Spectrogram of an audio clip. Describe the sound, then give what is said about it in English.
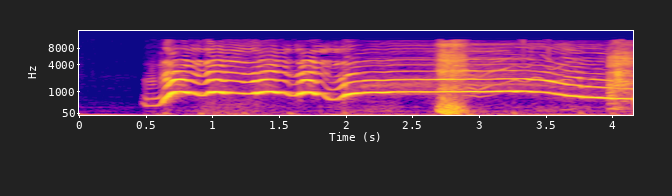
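A person's voice imitates a police siren, a loud wail that warbles up and down several times, then holds a long steady high note, with a brief noisy burst partway through. “do your best police siren.”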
